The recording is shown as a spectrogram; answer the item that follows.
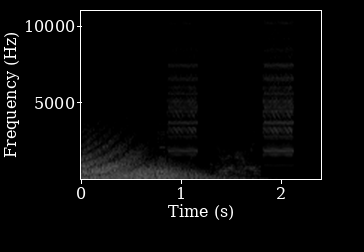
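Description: A digital alarm clock starts beeping about a second in, two short electronic beeps about a second apart, as a swelling rushing noise fades out.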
